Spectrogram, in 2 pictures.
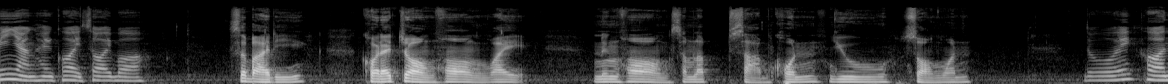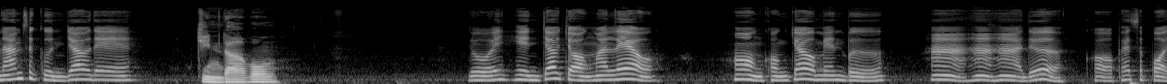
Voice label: at the hotel, conversations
